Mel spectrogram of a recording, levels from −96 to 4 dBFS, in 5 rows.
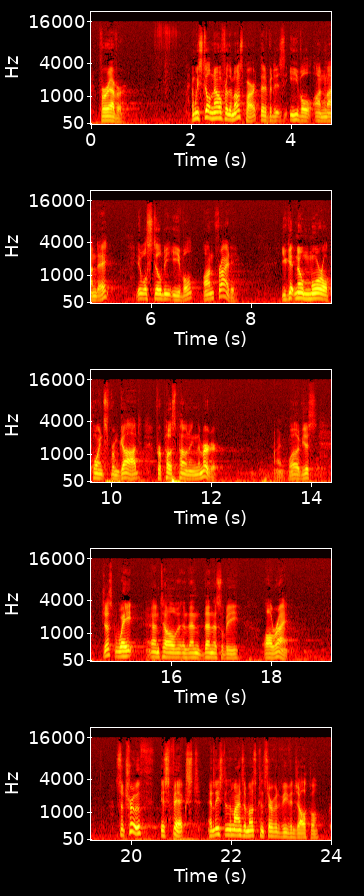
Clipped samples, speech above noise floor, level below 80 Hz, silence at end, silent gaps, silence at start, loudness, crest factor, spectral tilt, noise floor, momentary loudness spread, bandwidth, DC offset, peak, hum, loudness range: under 0.1%; 30 dB; -36 dBFS; 0 s; none; 0.2 s; -26 LUFS; 22 dB; -5 dB/octave; -55 dBFS; 13 LU; 17 kHz; under 0.1%; -4 dBFS; none; 5 LU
